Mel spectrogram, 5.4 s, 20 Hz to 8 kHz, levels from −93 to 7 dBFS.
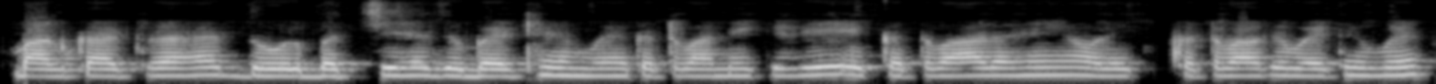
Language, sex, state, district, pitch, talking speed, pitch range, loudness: Hindi, female, Bihar, Muzaffarpur, 220 Hz, 290 wpm, 215-235 Hz, -16 LUFS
